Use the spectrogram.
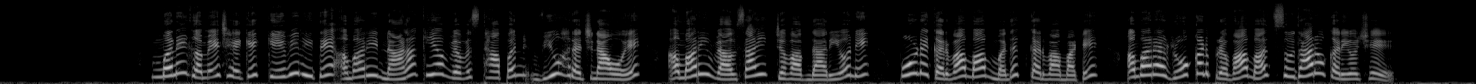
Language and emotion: Gujarati, happy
